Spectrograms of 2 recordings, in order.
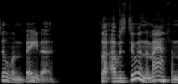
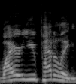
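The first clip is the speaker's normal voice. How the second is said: mock screaming outburst, high pitched; 7 semitones higher than usual. Retelling watching a race replay, imitating own screaming at the TV. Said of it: "screaming at the T V".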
